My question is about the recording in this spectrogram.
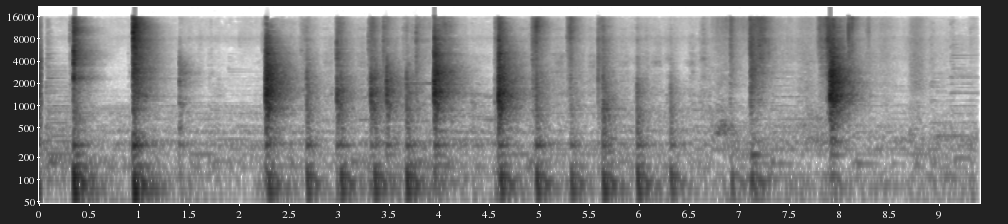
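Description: Chef's knife chopping garlic on a wooden cutting board: the blade knocks the board in a quick, uneven run of strokes, about two to three a second, with one louder stroke near the end.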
